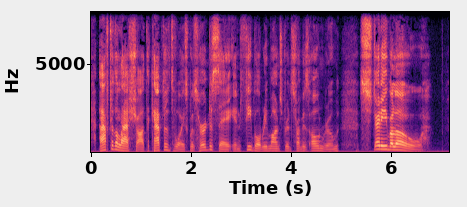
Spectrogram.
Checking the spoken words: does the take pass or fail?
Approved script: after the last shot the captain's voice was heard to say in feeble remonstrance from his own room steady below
pass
